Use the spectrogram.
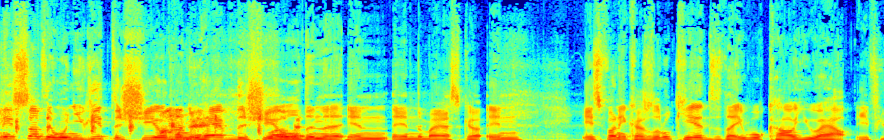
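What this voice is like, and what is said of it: Usual voice. Nothing is said of it.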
